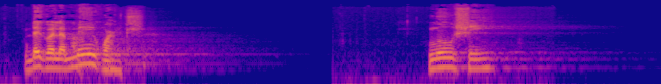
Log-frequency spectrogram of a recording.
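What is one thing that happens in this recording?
An elderly man speaks calmly and slowly into a microphone, with an echo trailing after his words.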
